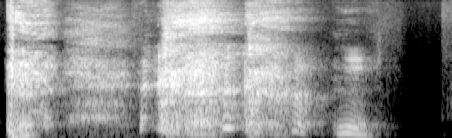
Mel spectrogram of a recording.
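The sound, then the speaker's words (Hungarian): A loud fit of coughing: several harsh, rapid bursts run together with throat clearing, ending in one last cough before silence. “Jaj, hát elnézést hallgatok, nem tudom, hogy ezt mennyire fogom tudni kivágni, de hát ezzel nem tudom, most mit csinálni a köhögéssel.”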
